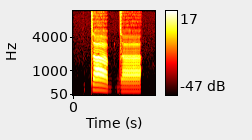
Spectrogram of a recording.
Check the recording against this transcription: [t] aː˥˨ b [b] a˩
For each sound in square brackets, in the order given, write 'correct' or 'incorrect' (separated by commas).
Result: correct, incorrect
